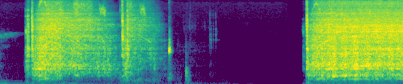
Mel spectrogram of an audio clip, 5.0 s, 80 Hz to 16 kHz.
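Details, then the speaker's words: Honda K24A1 engine pulled from a wrecked car, starter jumpered straight from the battery: steady whirring crank in two short bursts, no clunks or knocks. "All right. Well, it sounds like it doesn't have any noise coming out of anything. How does it sound to you? >> I don't hear no clunking."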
